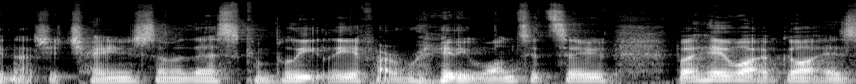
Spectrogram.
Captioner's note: chuckles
